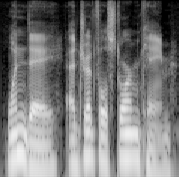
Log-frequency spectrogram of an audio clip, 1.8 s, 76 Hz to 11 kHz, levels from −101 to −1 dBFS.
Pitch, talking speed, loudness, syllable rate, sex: 105 Hz, 200 wpm, -15 LUFS, 5.1 syllables/s, male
